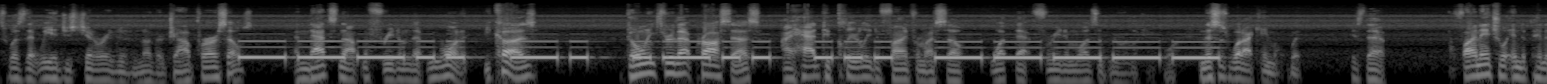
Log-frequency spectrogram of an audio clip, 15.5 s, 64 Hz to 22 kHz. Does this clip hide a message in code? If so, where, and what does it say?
Yes: Morse code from 2.3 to 12.3 s, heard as a keyed tone, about 8 wpm, 410 Hz, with room echo and speech in English. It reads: 8NLS0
